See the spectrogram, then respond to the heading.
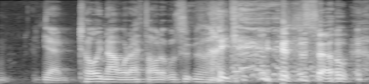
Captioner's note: laughs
